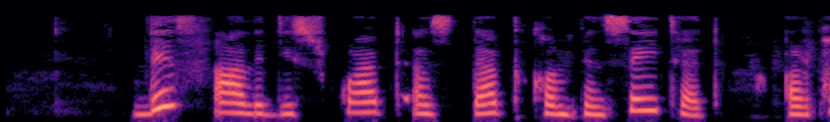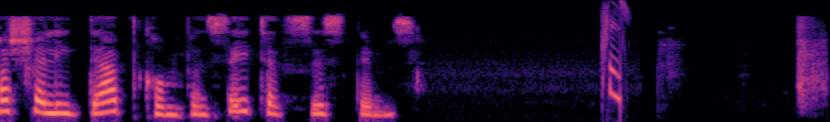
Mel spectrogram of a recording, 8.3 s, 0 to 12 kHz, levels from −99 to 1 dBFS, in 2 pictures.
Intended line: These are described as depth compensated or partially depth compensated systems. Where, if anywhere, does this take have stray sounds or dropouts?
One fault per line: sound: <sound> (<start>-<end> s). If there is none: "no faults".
sound: chirp (7.2-7.3 s)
